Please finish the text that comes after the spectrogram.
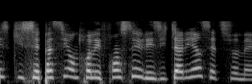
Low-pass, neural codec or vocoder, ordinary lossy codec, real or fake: none; codec, 16 kHz, 0.8 kbps, ZipCodec; none; fake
